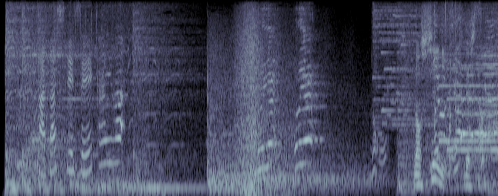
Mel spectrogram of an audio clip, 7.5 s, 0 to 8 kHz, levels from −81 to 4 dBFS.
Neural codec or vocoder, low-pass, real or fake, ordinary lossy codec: none; none; real; none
